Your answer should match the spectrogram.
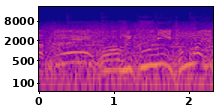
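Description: A woman's voice speaking, over a steady low hum.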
